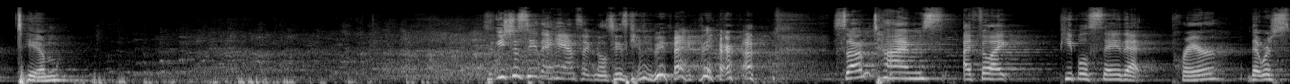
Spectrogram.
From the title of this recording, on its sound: General Session, Flourish 2023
